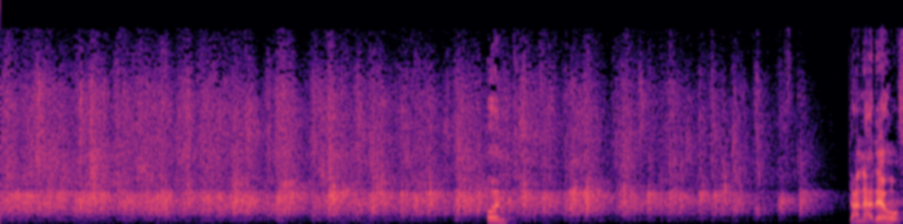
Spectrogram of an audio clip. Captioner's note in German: Beifall CDU und vereinzelt SPD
